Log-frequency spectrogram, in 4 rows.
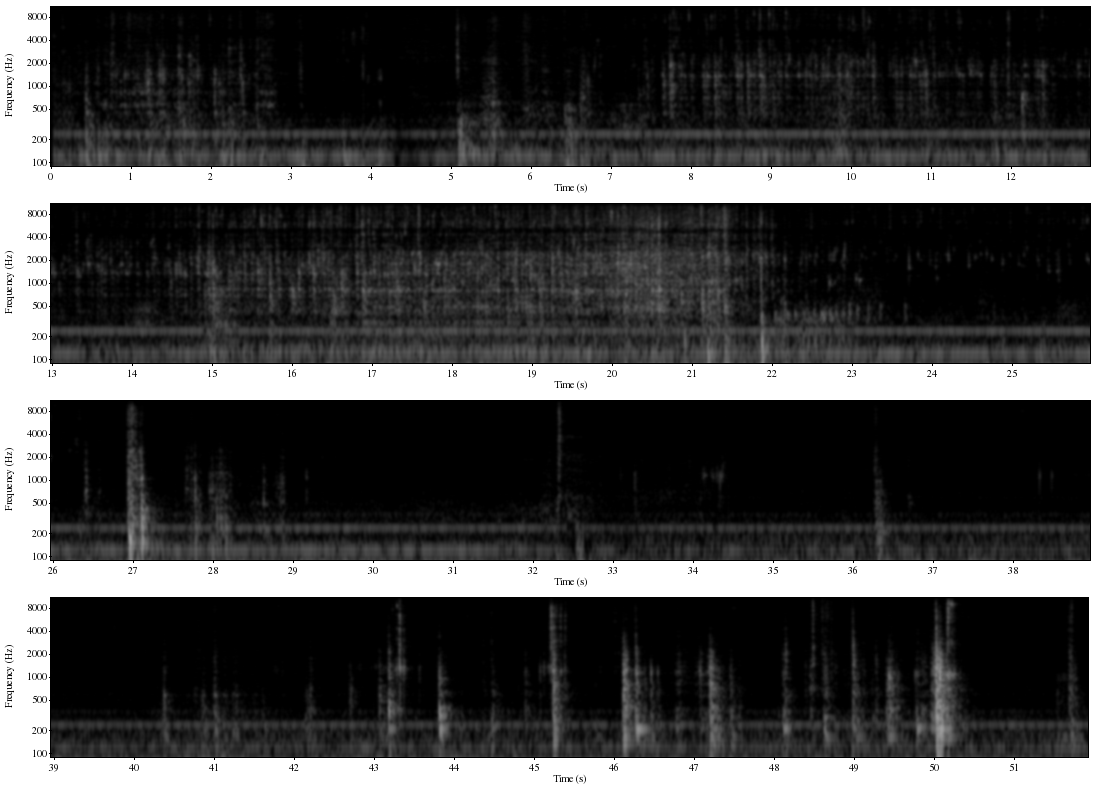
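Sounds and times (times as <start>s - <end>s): water dripping and trickling: 6.8s - 26.4s
steady low hum: 21.1s - 46.0s.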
